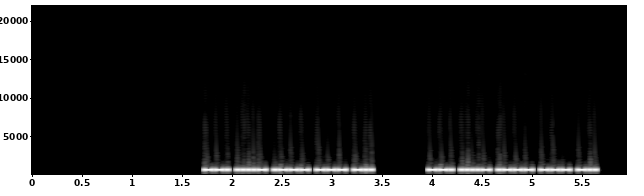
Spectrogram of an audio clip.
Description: Morse code, heard as a keyed tone, about 46 wpm, 700 Hz. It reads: G4JOD G4JOD
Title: DXCC-100 Call Signs - 5 Characters - Repeated 3x - 45wpm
